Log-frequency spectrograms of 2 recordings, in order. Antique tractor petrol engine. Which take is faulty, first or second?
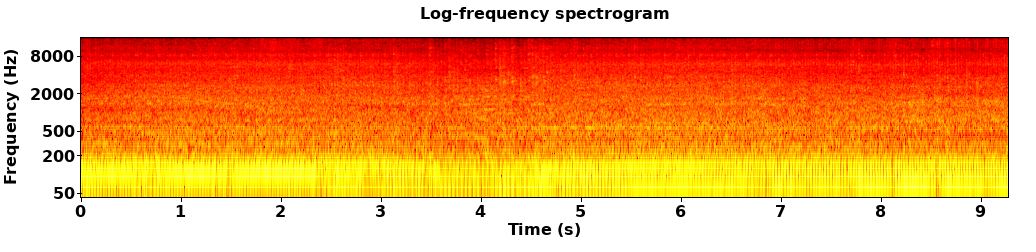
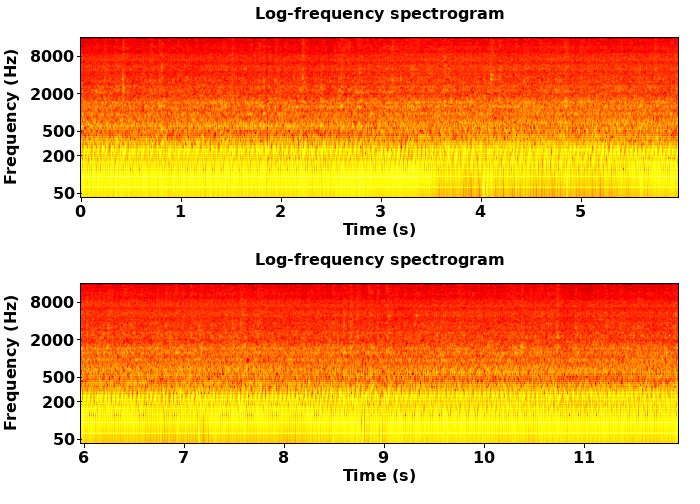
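second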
